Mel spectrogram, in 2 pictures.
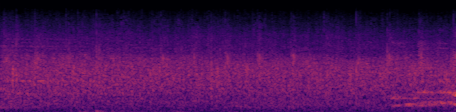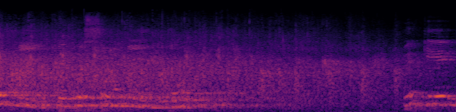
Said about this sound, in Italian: Secondo me un applauso in più ci vuole.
